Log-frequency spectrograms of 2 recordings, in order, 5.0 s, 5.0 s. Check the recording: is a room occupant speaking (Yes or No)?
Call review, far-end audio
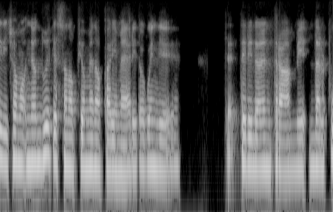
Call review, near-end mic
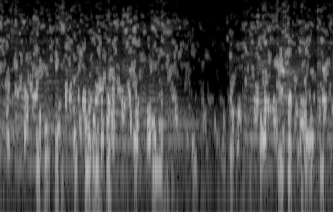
No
